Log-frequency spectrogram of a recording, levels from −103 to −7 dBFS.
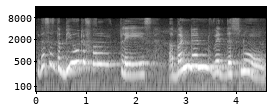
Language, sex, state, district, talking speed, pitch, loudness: English, female, Maharashtra, Mumbai Suburban, 115 wpm, 335 Hz, -15 LUFS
